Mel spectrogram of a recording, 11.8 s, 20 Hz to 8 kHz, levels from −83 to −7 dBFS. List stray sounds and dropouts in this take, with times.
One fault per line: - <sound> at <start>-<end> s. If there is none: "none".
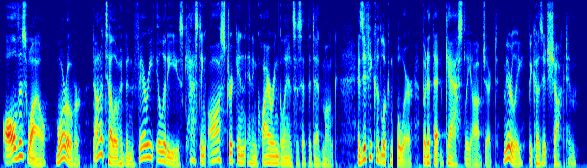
- dropout at 7.8-8.0 s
